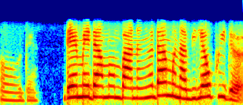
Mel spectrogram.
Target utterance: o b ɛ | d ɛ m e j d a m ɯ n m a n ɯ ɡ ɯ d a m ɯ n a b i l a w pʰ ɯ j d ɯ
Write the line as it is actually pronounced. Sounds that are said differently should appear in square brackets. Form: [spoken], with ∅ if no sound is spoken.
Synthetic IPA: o [d] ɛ | d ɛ m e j d a m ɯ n [b] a n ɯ [ŋ] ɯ d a m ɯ n a b i l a w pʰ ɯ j d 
